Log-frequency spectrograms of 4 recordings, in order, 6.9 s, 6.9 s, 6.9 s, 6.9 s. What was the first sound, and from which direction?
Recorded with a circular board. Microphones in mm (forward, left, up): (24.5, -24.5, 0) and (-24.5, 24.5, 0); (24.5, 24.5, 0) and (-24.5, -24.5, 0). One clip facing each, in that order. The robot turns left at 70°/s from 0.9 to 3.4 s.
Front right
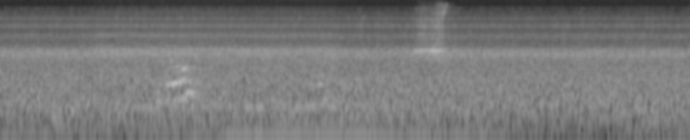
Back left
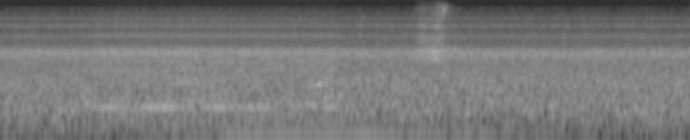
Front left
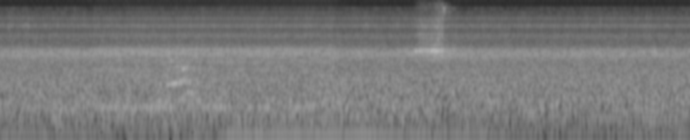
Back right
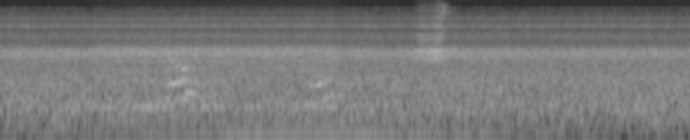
A child speaking, 35° right.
